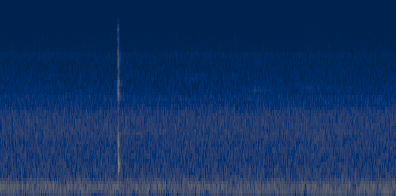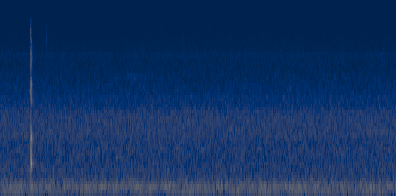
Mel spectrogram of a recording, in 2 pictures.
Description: For some reason the past year now if I get up too fast I get hiccups lol weird.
